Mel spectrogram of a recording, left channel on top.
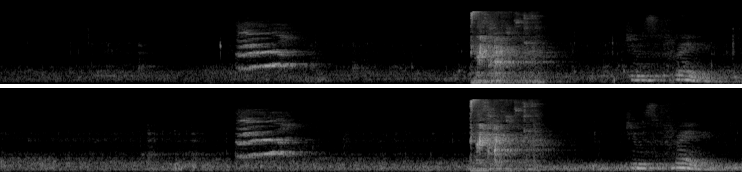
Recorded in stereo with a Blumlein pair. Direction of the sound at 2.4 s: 15° right.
